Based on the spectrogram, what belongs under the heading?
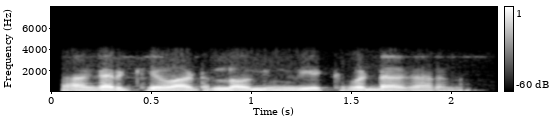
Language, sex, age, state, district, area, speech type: Punjabi, male, 18-30, Punjab, Hoshiarpur, urban, conversation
